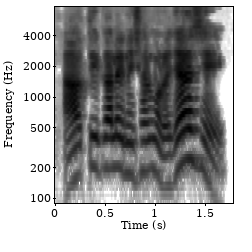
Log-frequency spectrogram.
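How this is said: It is said with surprise.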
